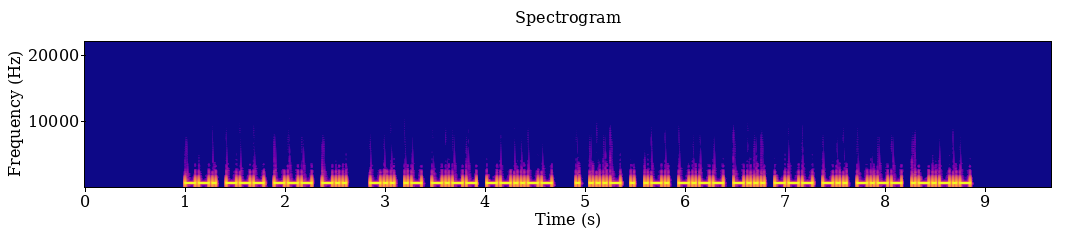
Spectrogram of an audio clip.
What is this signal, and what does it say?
Morse code, heard as a keyed tone, about 34 wpm, 700 Hz. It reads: GOOD DAY, EVERYBODY.
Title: Sentences from Top 1400 Words 35wpm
